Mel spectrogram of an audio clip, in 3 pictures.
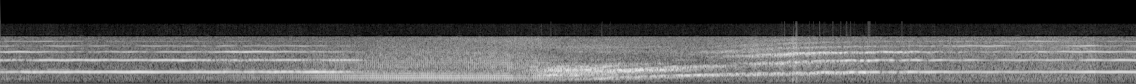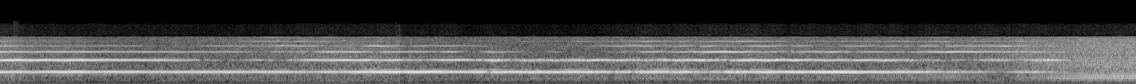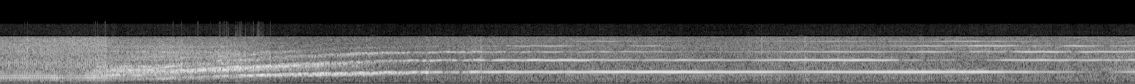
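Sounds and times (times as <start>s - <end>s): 
air raid siren signal on 6911 kHz shortwave: 0.0s - 34.0s.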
